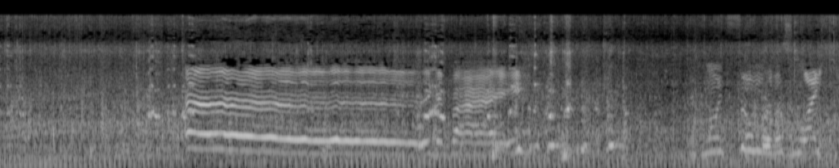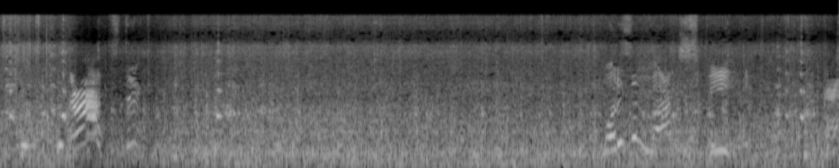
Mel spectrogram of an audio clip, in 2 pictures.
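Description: Go-kart running over a bumpy dirt track, a steady rumble and rattle of the ride. About two seconds in, a rider's long drawn-out voice wobbles with the bumps, and there is a short rising cry near the middle.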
